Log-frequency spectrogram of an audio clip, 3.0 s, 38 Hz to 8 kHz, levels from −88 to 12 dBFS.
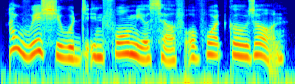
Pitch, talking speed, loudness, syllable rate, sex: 230 Hz, 205 wpm, -14 LUFS, 4.5 syllables/s, female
